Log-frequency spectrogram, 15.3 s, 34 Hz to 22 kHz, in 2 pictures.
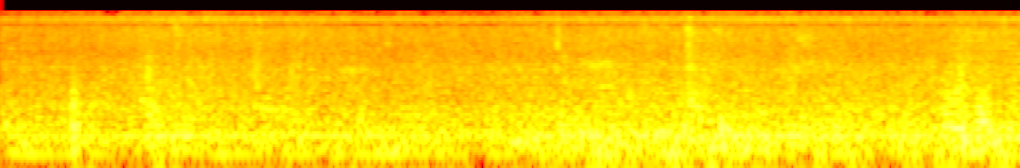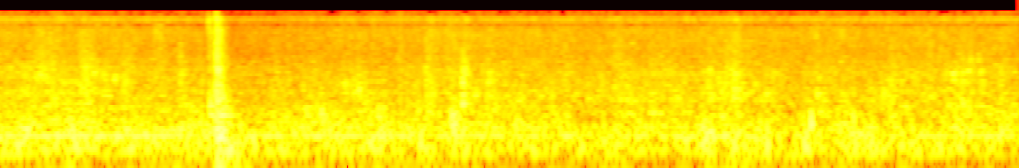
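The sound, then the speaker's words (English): A boat bangs against another boat at about 5 in the morning amid a steady roar of wind and rain, with one sharp, loud knock standing out and a few fainter thumps around it. No one speaks. “They had to jump on that, set it out because it was crashing into his boat.”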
